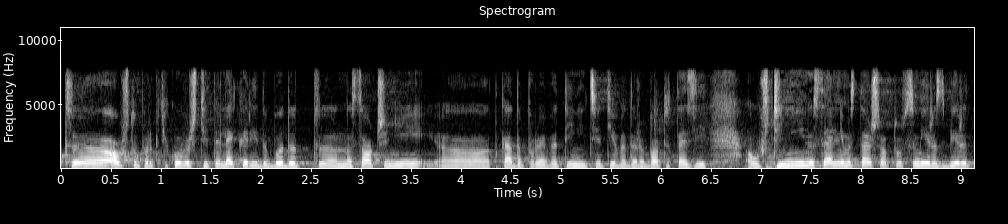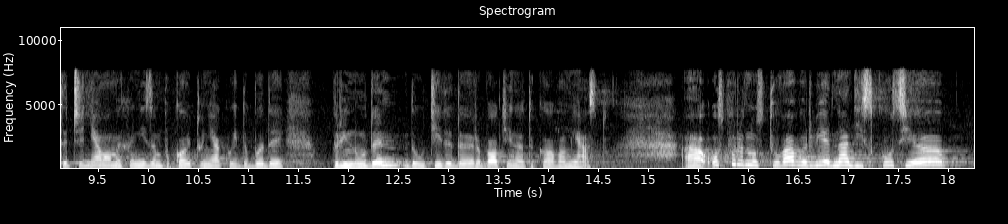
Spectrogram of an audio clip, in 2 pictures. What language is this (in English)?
Bulgarian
